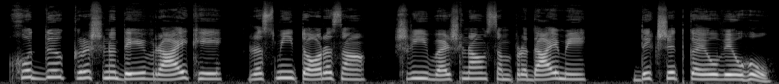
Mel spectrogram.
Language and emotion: Sindhi, neutral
